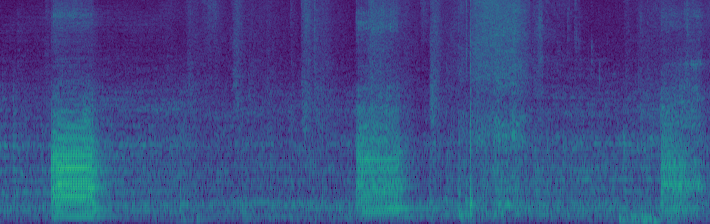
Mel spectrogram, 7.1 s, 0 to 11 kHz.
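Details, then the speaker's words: SciCan STATIM 2000 dental cassette sterilizer after water pump replacement for Fault 16: replacement pump running dry because it was not primed, with no water in it, giving harsh buzzing bursts about every three seconds with quiet gaps. "I guess cuz that's a pump and there was no water in it I should stop I'm going to have to do this a couple of times because the pump wasn't primed so there was no water at all in the pump"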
